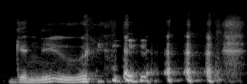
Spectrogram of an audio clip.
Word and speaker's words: GNU: gnu project or better known as gnu gnu yes that's how you pronounce it it's pronounced who is um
